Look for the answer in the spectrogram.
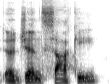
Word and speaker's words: Psaki: Is it Jen Psaki? Is that how you pronounce Jen Psaki's name? I think that's how you say it, yeah.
